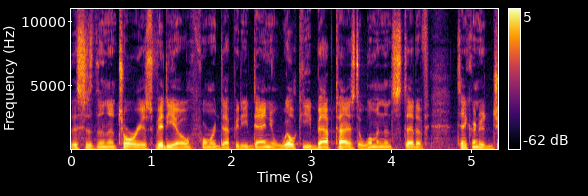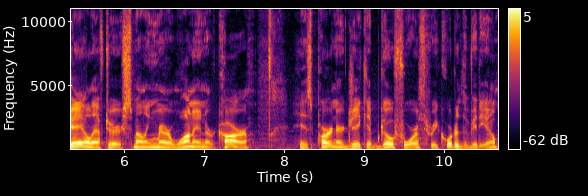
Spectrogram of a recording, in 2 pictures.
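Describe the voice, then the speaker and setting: A man with an ordinary speaking voice, fairly low pitch, fairly quick pace and ordinary pitch variation. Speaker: television news anchor. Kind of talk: television news anchor delivery.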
